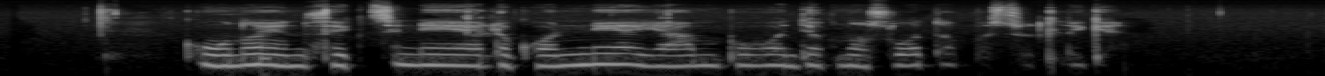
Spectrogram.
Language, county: Lithuanian, Šiauliai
